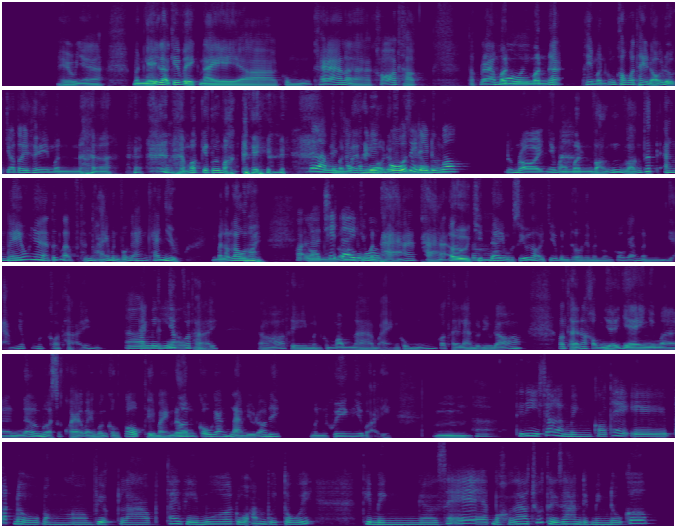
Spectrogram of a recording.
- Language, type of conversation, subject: Vietnamese, unstructured, Bạn nghĩ sao về việc ăn quá nhiều đồ chiên giòn có thể gây hại cho sức khỏe?
- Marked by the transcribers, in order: tapping; laugh; laughing while speaking: "mất cái túi mật thì"; other background noise; chuckle; chuckle; in English: "cheat day"; in English: "cheat day"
